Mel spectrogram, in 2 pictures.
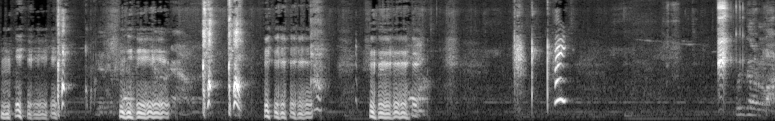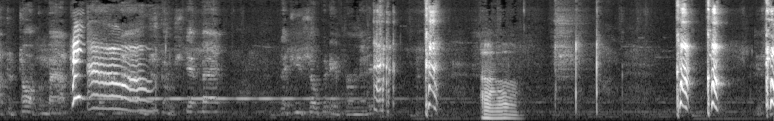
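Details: A baby girl produces short, deliberate cough-like bursts between vocal sounds: a playful voluntary (fake) cough.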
